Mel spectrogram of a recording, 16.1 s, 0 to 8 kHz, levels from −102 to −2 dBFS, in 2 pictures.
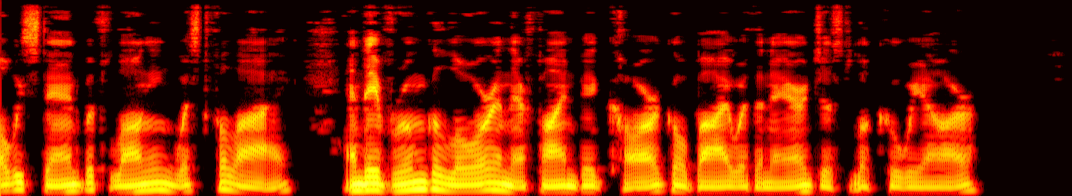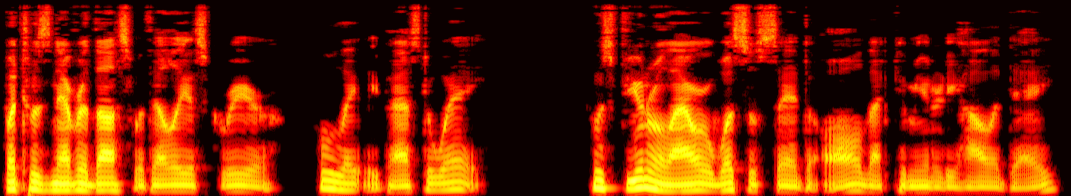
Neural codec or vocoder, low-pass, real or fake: none; 7.2 kHz; real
